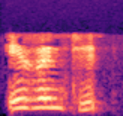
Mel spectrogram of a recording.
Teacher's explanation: So you find that my tone rises now on the second part of the question. Isn't it? Tone rises. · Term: rising tone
